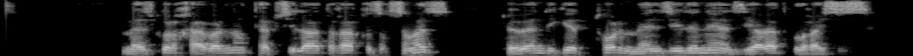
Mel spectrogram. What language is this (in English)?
Uyghur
